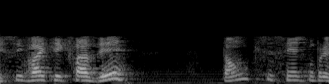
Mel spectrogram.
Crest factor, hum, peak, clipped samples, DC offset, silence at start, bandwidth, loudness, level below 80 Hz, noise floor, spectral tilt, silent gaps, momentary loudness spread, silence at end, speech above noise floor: 20 dB; 60 Hz at -60 dBFS; -12 dBFS; under 0.1%; under 0.1%; 0 s; 3.8 kHz; -30 LUFS; -64 dBFS; -61 dBFS; -9 dB/octave; none; 14 LU; 0 s; 32 dB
